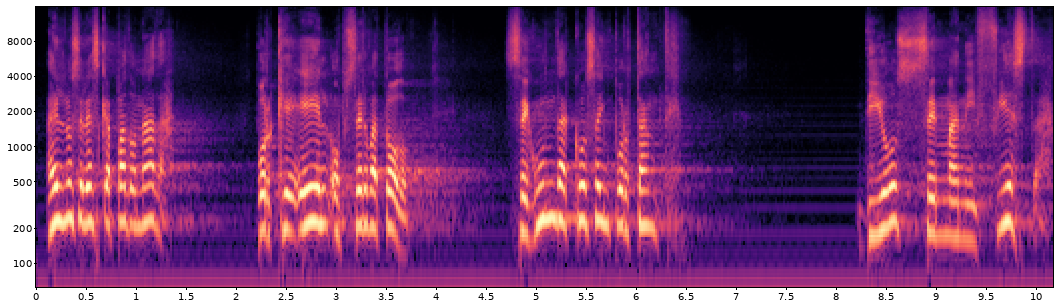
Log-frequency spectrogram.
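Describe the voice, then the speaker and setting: A man preaching a sermon, his voice pitched high for a man. He swings between loud, emphatic declarations and hushed asides. The sound trails off in the long reverb of a church hall. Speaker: pastor. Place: church sanctuary.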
